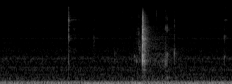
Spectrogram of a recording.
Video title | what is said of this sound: Head Torch Shootout | tapping that on my teeth that is glass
